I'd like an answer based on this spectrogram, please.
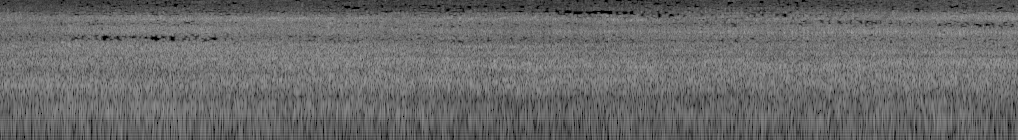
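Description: Coach engines idling, mixed with passing road traffic: a steady, even noise with no distinct events.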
